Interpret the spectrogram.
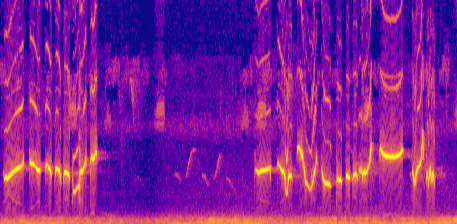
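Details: Oriental magpie-robin (kacer) song played as a lure to make other birds answer: loud, clear, fast whistled phrases with sweeps and trills, a quiet gap of about three seconds, then another burst of varied whistles. Low steady hum underneath.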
